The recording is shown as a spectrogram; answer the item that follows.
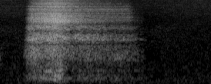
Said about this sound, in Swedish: I din egen takt. Vi andas in igen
